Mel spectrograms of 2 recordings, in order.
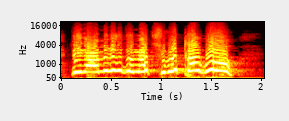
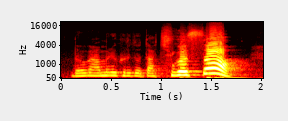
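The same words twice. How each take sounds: First: High, full-force defiant scream. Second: Measured insistence, loud on the last word; firm retort. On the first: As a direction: shriek it back at the devil. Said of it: "난 비명을 지르면서". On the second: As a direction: hold your ground without screaming. Firmer answer to devil's taunts. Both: Retold or imitated.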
